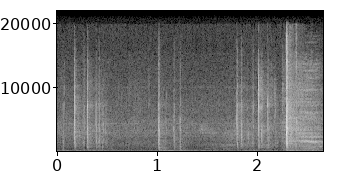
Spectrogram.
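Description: Keys clacking on a computer keyboard while a device name is entered into a Windows server search field, a quick irregular patter of close, fairly quiet taps with a sharper keystroke near the end.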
